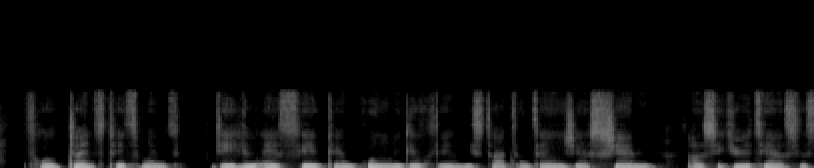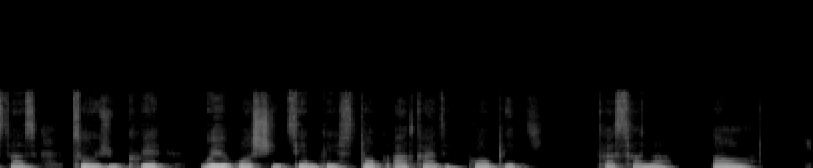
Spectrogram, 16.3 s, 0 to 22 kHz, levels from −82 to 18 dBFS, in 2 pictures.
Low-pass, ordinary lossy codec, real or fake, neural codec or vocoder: 9.9 kHz; none; fake; codec, 24 kHz, 0.9 kbps, WavTokenizer, medium music audio release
